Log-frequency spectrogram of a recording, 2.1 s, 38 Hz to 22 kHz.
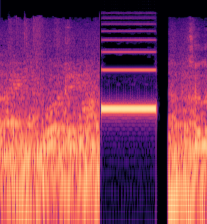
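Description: A loud, steady beep at one pitch of about 1 kHz, lasting about half a second, starting about a second in. It is edited in over the audio, blanking out everything else while it sounds, and cuts off sharply: a censor-style bleep.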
